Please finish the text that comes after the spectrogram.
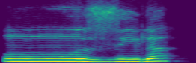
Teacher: زا کو سختی سے ادا کریں گے، انزل، جیسے ہمارا موبائل وائبریٹ ہوتا ہے، اس طرح کی آواز آئے گی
